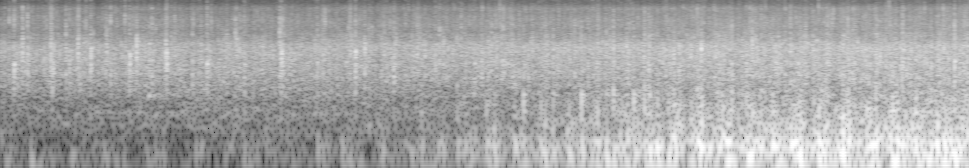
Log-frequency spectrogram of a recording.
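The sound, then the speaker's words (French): Sustained applause as part of an audience claps when performers burst onto the stage, drawing the hall into a long salvo lasting several minutes; a dense wash of many hands clapping that swells steadily louder, with no voices standing out. “Dès l'irruption sur scène, une partie du public applaudit, entraînant la salle dans une longue salve de plusieurs minutes auxquelles la scène répond par des battements de pieds.”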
